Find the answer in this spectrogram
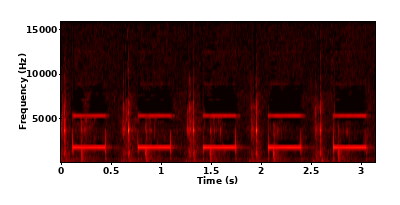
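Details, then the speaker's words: AED left on in an adult training demonstration: after a shock is delivered and CPR begins, it gives regular beeps about 90 a minute to pace chest compressions. It reanalyzes the heart every 2 minutes. The sound is AED beeping during CPR. "And it will continue analyzing the heart every 2 minutes and offering another shock. So once you turn it on, you never shut it off. We're just going to kind of let you hear that beep, but that's how you use an AED."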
